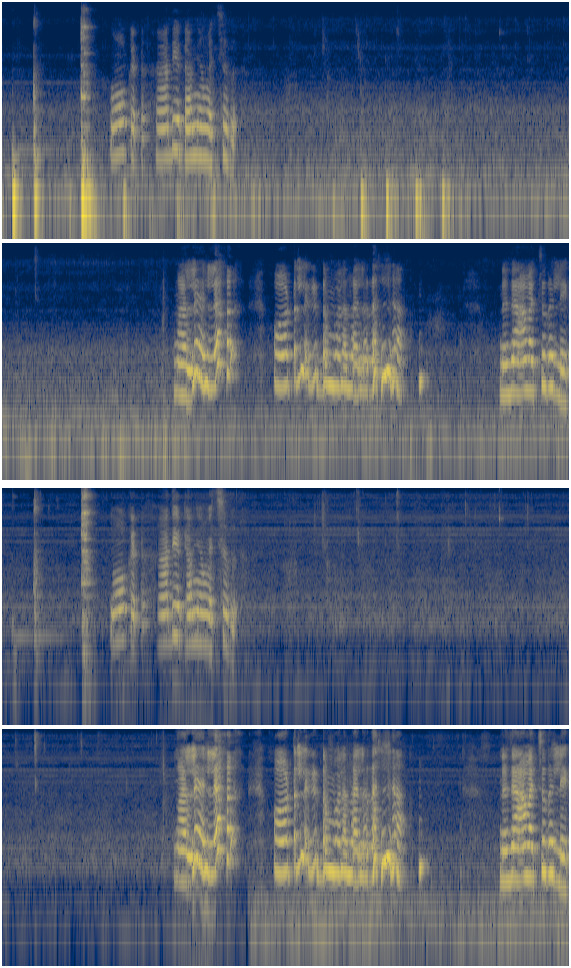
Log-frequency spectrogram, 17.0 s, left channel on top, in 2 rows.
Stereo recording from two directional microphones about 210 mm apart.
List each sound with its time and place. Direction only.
1.7 s speech: 45° right (ahead or behind)
11.1 s speech: 45° right (ahead or behind)
16.0 s speech: 40° right (ahead or behind)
